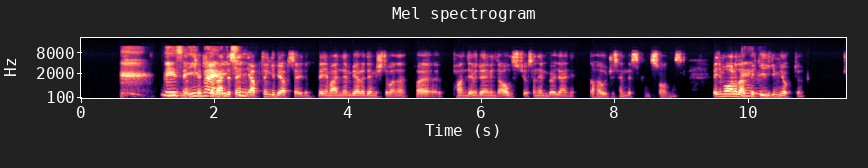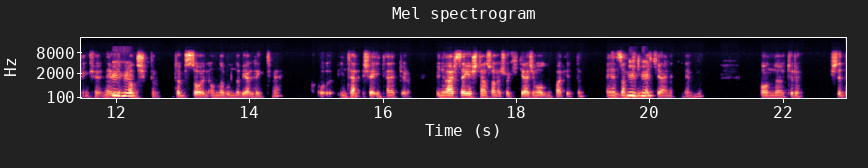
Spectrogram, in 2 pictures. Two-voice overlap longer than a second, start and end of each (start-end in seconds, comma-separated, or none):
1.2-2.6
